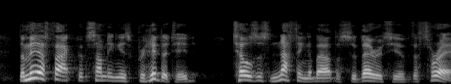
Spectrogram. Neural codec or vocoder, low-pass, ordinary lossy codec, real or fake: codec, 16 kHz, 2 kbps, FunCodec, trained on LibriTTS, 25 frames a second; none; none; fake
